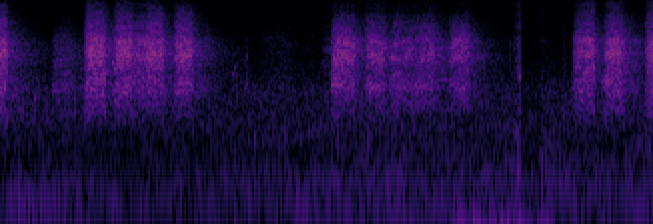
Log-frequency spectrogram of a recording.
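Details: A Eurasian jay (Garrulus glandarius) gives loud, harsh, rasping screeches in three bursts, each about a second long, separated by quieter pauses.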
